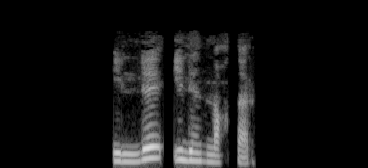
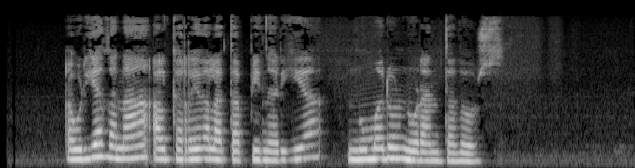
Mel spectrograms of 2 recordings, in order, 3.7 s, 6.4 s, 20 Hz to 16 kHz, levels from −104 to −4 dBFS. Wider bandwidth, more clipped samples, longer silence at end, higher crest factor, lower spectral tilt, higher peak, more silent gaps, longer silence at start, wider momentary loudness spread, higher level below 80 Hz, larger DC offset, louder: second, 7.4 kHz vs 11.5 kHz; neither; second, 1.2 s vs 1.35 s; about the same, 18 dB vs 16 dB; first, -8 dB/octave vs -6 dB/octave; second, -16 dBFS vs -12 dBFS; first, 1.65-1.74 s, 2.30-2.38 s vs none; first, 1.15 s vs 0.65 s; first, 14 LU vs 11 LU; about the same, -78 dBFS vs -76 dBFS; neither; second, -32 LUFS vs -26 LUFS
